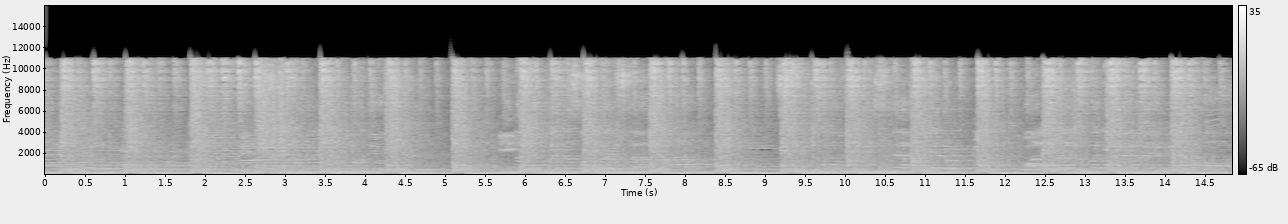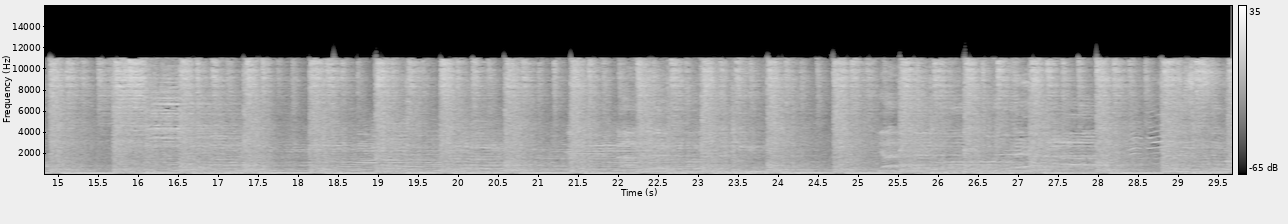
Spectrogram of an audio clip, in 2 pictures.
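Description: Live rock band playing: electric guitar and drum kit with a steady beat, and a man singing.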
